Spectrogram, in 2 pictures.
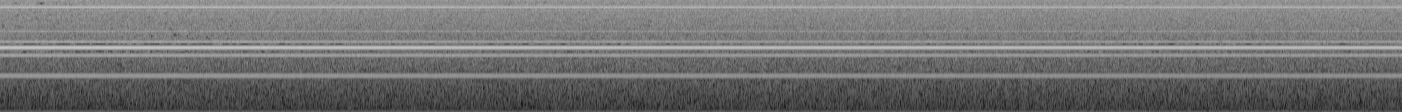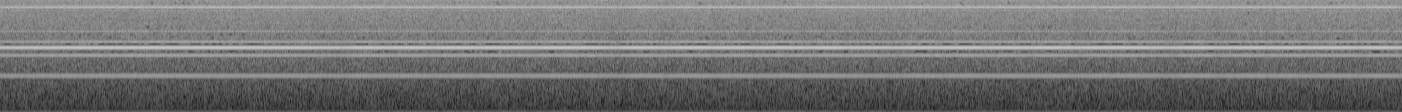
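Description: Loud electronic noise: a steady hiss with several high, steady tones held over it, harsh and alarm-like. It does not change except for a slight regular pulsing in loudness in the last third.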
